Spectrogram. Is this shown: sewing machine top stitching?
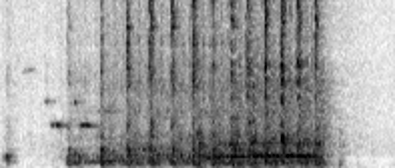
yes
